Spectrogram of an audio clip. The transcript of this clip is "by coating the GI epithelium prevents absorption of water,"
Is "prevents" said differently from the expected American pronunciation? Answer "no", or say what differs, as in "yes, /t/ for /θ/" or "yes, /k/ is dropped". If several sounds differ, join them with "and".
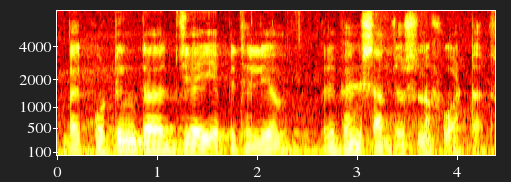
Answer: yes, /b/ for /v/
